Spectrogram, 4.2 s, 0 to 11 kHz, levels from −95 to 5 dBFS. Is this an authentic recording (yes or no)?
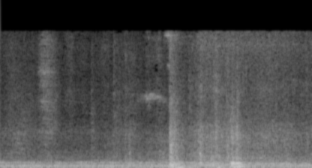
yes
